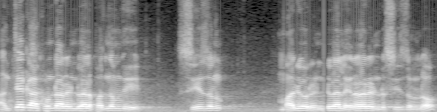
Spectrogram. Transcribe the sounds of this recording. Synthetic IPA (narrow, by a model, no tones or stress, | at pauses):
ɐnt̪eːkaːkuɳɖaːɾe̞ɳɖuʋɛːlɐpɐd̪t̪ɐmːid̪i | siːd͡ʒɐn | mɐɾijuɾe̞ɳɖuʋɛːlɐiɾɐʋɐjɾe̞ɳɖusiːd͡ʒɐnlo̞ː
